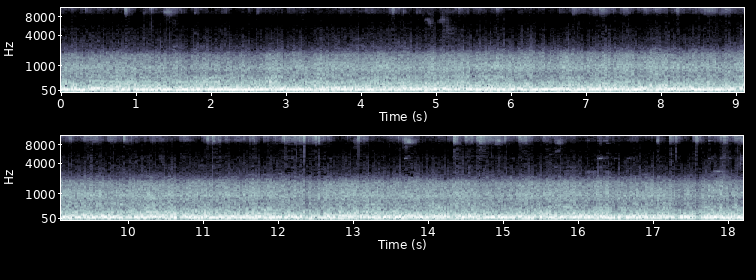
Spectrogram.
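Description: Loud, steady rumble of wind buffeting the microphone, fluttering in level without a break.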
